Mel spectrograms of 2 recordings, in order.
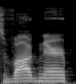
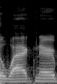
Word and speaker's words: Wagner: George is of German descent, so it could be actually pronounced Wagner, but it is for sure morphed into Wagner by now, so if you don't like it, you can get out.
